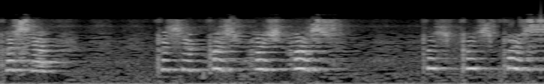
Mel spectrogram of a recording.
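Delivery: high, short rhythmic urging. Real, not acted. Urging the baby to stand.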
